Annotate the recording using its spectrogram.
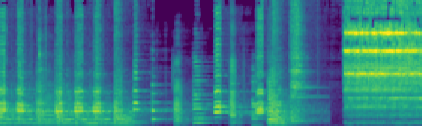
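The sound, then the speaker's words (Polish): A loud telephone bell starts ringing near the end, a harsh continuous metallic trill that cuts in right after a bouncy melodic passage of music and keeps going to the end. “No, telefon jakbyśmy mieli.”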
